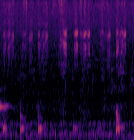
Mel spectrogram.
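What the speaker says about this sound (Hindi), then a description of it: "तो हम लिखेंगे" Handwriting on paper while working through a maths solution, quiet repeated scratching strokes with short pauses between them, close and soft, no voices.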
